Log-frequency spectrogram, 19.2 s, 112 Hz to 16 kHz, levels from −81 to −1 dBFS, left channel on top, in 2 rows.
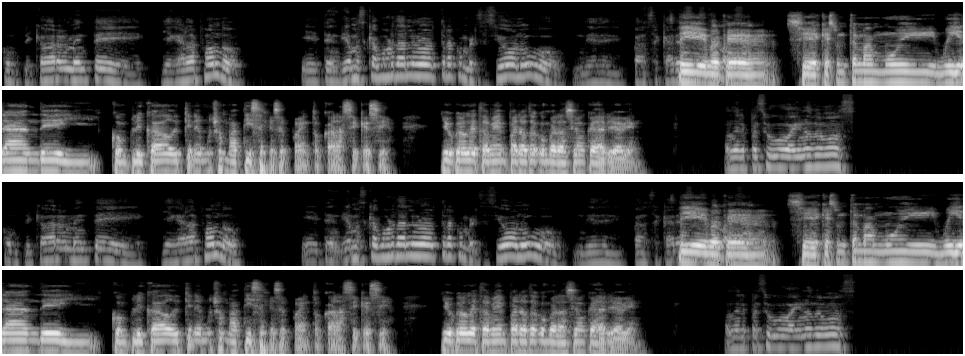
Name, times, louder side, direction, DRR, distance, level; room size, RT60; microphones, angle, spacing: voice 1, 0.0-2.4 3.0-7.3 16.8-18.1, left 2 dB, 85° left, 1.0 m, -32 dB
voice 2, 6.8-13.5 14.0-15.9, left 1 dB, 40° left, 0.6 m, -21 dB
2.5 x 2.2 x 3.2 m
head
